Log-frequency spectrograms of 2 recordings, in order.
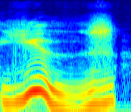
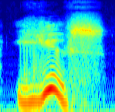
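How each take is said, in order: First: The word ends with a z sound. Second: The word ends with an s sound. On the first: It is used as a verb or adjective. "with the Z sound makes verbs and adjectives" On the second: It is used as a noun. "the noun with an S"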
